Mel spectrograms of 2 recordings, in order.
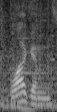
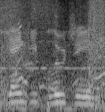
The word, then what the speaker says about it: YankeeBlugens: about Plugin or something is it plugin blue jeans something it's actually Yankee blue jeans was it really but when the name was announced earlier they mispronounced it so I just stuck with it oh Focus oh miss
